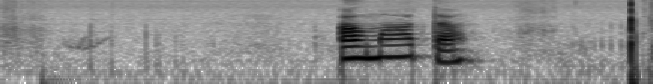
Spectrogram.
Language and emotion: Russian, neutral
